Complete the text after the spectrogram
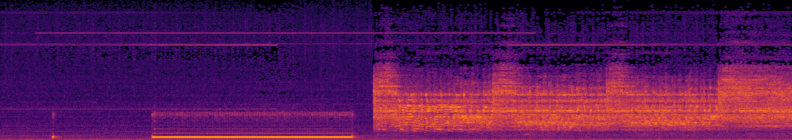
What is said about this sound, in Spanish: Ahí está la línea del inalámbrico. Y ahora empezará a dar el tono de llamada.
